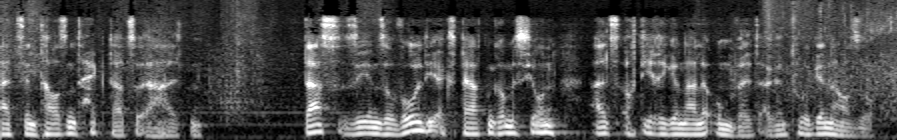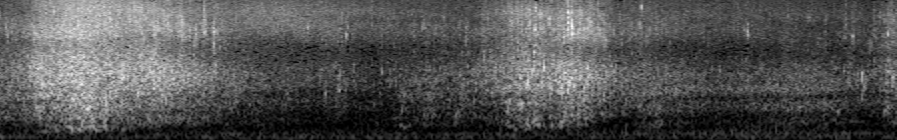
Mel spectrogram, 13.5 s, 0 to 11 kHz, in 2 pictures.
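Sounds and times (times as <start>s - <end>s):
speech: 0.0s - 7.2s
steady hiss of surf: 0.0s - 13.4s
gentle waves washing onto the sandy beach of Calamurtas: 6.0s - 13.4s.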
